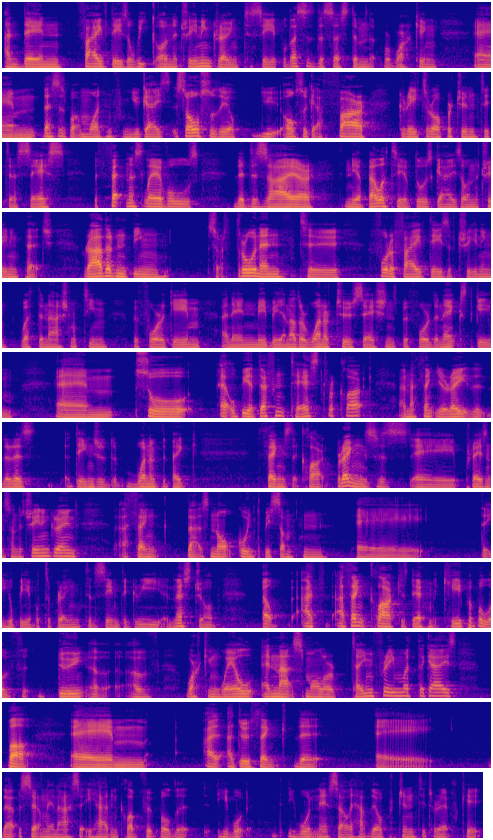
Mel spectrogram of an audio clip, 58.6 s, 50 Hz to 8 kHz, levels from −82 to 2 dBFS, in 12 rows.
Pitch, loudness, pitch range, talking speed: 115 Hz, -30 LUFS, 110-125 Hz, 200 wpm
